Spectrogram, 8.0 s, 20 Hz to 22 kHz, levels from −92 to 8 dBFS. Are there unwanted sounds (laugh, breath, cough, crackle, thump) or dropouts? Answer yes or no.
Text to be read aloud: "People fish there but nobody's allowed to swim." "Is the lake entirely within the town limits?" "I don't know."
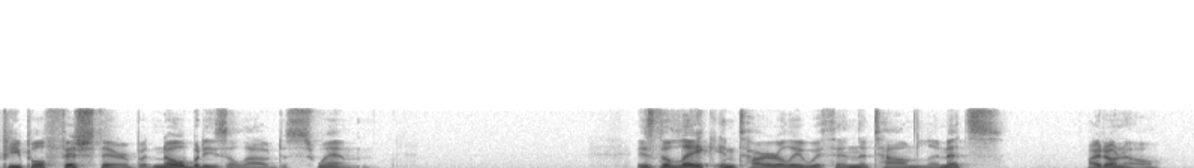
no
